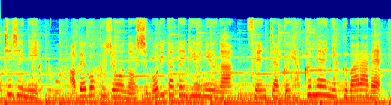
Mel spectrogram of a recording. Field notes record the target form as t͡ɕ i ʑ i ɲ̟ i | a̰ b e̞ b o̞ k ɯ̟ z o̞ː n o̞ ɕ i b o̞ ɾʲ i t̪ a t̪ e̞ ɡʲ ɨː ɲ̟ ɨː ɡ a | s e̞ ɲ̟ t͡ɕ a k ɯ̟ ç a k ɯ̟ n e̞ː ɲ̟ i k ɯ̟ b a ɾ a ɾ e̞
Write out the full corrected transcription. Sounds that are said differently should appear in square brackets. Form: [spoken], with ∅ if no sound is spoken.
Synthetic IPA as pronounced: t͡ɕ i ʑ i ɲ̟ i | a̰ b e̞ b o̞ k ɯ̟ [ʑ] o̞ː n o̞ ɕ i b o̞ ɾʲ i t̪ a t̪ e̞ ɡʲ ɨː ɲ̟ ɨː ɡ a | s [ẽ̞] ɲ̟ t͡ɕ a k ɯ̟ ç a k ɯ̟ [m] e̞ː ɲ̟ i k ɯ̟ b a ɾ a ɾ e̞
